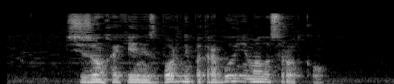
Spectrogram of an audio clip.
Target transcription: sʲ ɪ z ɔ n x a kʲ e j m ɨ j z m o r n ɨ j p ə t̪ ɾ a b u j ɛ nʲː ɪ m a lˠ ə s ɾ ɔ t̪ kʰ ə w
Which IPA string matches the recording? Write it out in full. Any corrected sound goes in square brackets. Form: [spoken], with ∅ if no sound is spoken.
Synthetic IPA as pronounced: sʲ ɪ z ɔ n x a kʲ e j [n] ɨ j z [b] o r n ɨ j p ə t̪ ɾ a b u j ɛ [nʲ] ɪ m a lˠ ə s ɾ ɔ t̪ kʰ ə w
